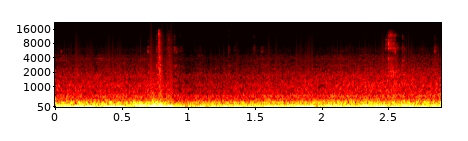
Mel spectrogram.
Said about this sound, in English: All right, so I got over so this truck could go past me. It goes past me, and then I get back behind it, and it slows down.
